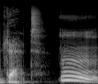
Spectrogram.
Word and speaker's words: debt: uh to pronounce that that b is silent so it's just debt right it's a it's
